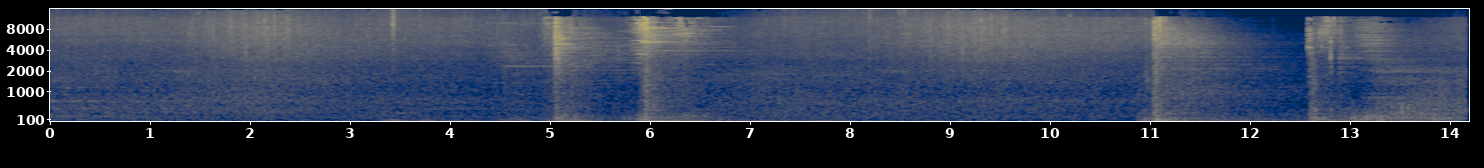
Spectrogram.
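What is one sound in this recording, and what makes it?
Wind blows steadily outdoors through tall grass.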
